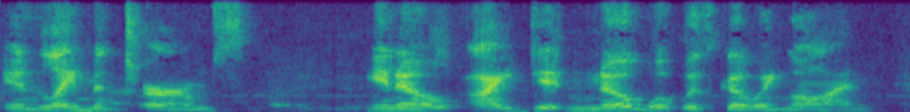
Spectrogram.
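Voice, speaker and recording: With an American accent, a woman speaks fairly slowly in a fairly low voice against noticeable background noise. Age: 50s. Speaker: patient. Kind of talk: interview. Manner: halting.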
